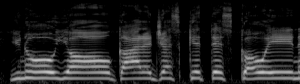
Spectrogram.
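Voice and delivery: slow, loud, sing-song preacher lilt; Jesse Jackson preacher voice. Retold or imitated. Jesse Jackson urging Japanese executives, slow preacher lilt. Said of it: "speaking like a preacher".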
